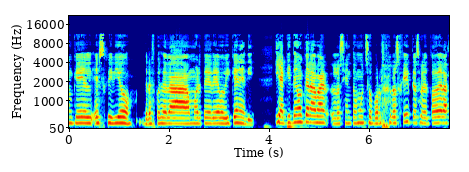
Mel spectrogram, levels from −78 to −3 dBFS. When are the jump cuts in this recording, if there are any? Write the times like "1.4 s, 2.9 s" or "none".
4.1 s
